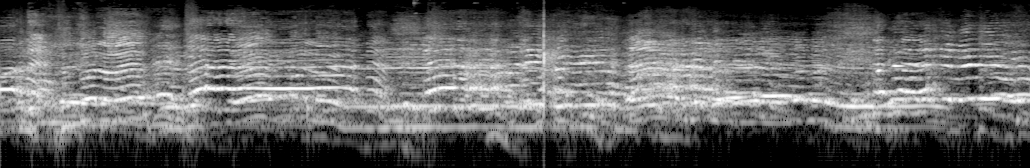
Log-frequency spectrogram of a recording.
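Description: An elderly woman wails and sobs loudly.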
